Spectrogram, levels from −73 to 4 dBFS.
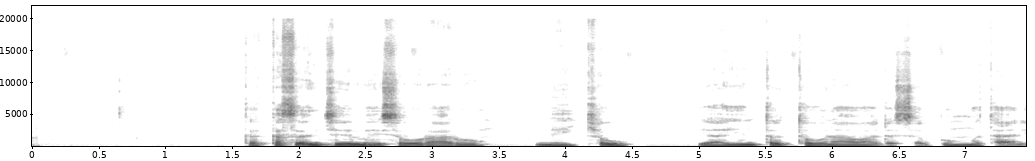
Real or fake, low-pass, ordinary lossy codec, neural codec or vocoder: fake; none; none; vocoder, 48 kHz, 128 mel bands, Vocos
